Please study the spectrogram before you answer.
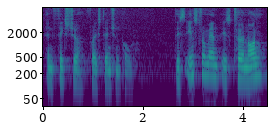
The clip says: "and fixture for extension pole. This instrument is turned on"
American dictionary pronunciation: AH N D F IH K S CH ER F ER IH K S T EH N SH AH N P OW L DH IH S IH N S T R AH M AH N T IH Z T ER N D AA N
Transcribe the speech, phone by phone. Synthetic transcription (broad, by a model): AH N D F IH K S CH ER F ER IH K S T EH N SH AH N P OW L DH IH S IH N S T R AH M AH N T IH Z T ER N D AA N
